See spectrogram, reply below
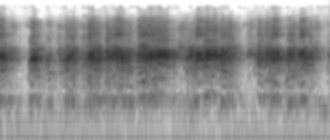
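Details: Khaki Campbell ducks in a farm setting giving a short run of loud, nasal, overlapping quacks with brief dips between bursts.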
